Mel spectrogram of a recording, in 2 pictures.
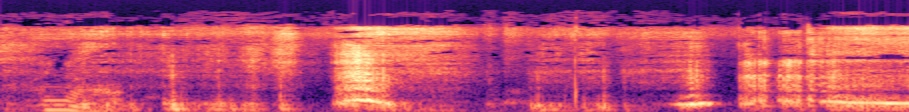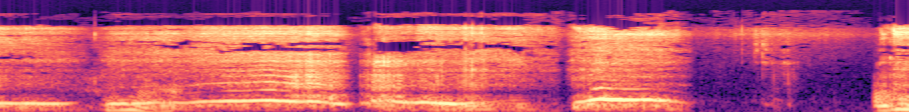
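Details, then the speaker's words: Strained groaning and moaning vocal bursts with gasping breaths and quiet gaps during a seizure in a girl on bedtime clonazepam, as a caregiver soothes her ("it's okay, sweetie") at bedtime; seizure vocalizations. "and here is that seizure that raylan had sweet girl it's okay it's okay it's okay sweetie okay"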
